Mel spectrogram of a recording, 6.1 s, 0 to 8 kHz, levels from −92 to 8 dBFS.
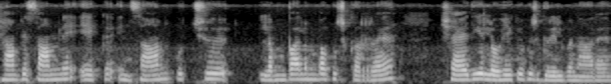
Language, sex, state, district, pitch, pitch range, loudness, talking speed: Hindi, female, Haryana, Rohtak, 170 Hz, 165-190 Hz, -18 LUFS, 205 wpm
